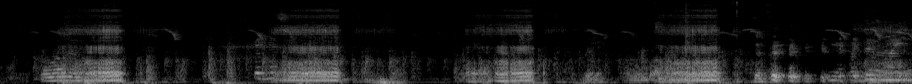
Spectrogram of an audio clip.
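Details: Sleeping English Bulldog: loud rattling, throaty snores, about 30 per minute, recurring with each breath in and out.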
